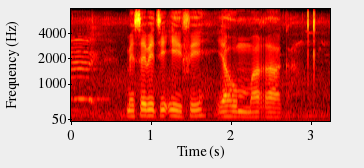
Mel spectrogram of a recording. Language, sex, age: Southern Sotho, male, 21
